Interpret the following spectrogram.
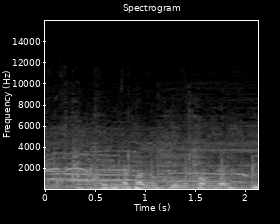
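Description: A voice over the arena's public-address system, with music behind it.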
